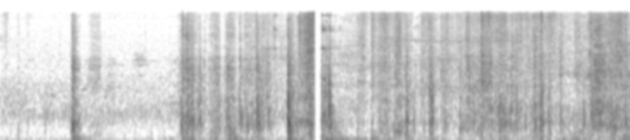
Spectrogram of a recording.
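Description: Cardboard subscription box being handled and opened on a wooden table: a single knock about a second in, then from about two seconds in a run of irregular knocks, scrapes and rustling as the box is tilted and its flaps are pulled open.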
